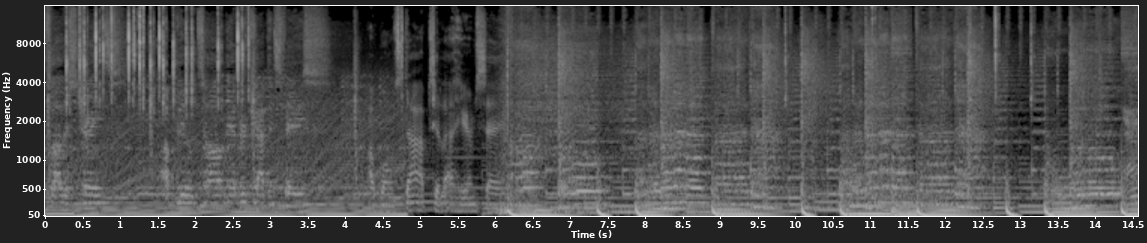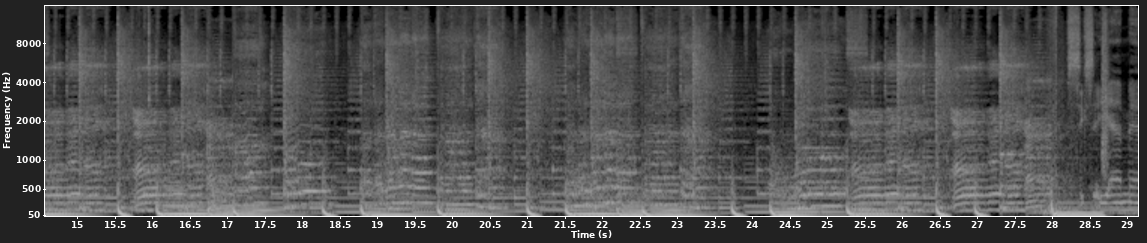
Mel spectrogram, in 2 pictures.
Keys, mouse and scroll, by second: 0.1-3.1 typing, 3.0 click, 5.1-5.4 ctrl+scroll up 1, 5.4-9.6 drag, 9.8-10.2 ctrl+scroll down 1, 9.8 typing, 10.3 ctrl+middle click, 10.5-10.8 scroll up 1, 10.8 click, 12.5 ctrl+g, 13.0 click, 13.1 ctrl+scroll down 1, 13.3-14.0 typing, 13.3-15.6 ctrl+middle drag, 15.6 click, 16.0 ctrl+scroll down 1, 16.3 click, 16.4 right click, 17.2 typing, 17.3 click, 19.3 click, 20.6 click, 21.1-21.8 scroll down 1, 24.1 scroll down 1, 24.1 click.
